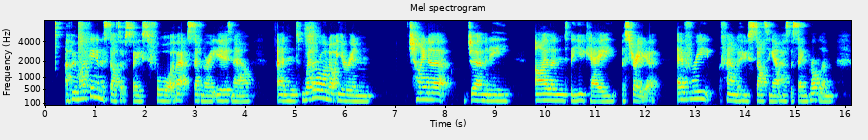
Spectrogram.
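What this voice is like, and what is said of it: English accent. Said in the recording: “As my accent might belie, I'm English.”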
